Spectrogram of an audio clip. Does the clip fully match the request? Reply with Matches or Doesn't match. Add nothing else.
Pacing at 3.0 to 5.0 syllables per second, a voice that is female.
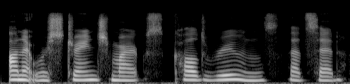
Matches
